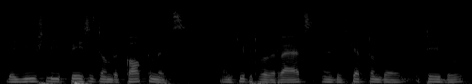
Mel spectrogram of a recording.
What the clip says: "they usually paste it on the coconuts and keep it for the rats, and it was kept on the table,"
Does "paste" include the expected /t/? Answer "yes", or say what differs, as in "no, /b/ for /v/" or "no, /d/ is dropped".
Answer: no, /t/ is dropped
